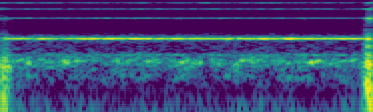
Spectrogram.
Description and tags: high pitched sound
can be used for someone concentrating or someone seeing something out of the corner of their eye
know, anything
